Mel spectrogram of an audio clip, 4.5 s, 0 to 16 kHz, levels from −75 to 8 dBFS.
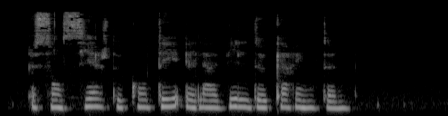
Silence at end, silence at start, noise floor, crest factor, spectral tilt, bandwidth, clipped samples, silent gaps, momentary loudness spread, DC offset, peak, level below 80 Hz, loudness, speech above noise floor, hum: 1 s; 0.3 s; -65 dBFS; 20 dB; -4 dB/octave; 11.5 kHz; under 0.1%; none; 8 LU; under 0.1%; -12 dBFS; -80 dBFS; -31 LUFS; 34 dB; none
